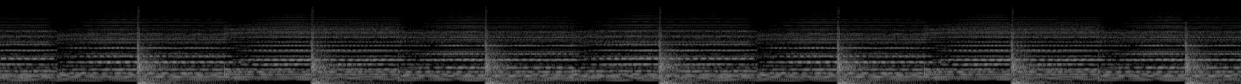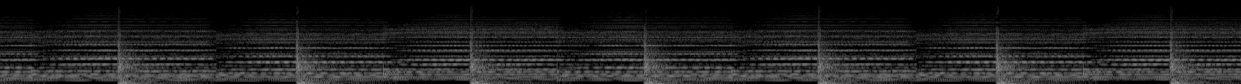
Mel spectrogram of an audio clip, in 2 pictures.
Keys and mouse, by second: 1.4 click, 2.0 click, 3.2 click, 9.9 click, 11.9 click, 13.2 click, 14.5 click, 17.3 click, 19.3 click, 19.9 click, 21.2 click, 23.2 click.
